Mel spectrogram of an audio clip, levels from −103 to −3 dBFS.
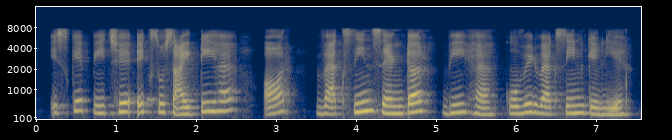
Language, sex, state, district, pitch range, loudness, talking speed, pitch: Hindi, female, Bihar, Gaya, 225-290 Hz, -28 LUFS, 120 wpm, 250 Hz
